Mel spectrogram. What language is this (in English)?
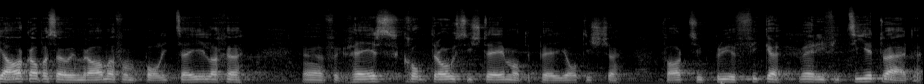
Swiss German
